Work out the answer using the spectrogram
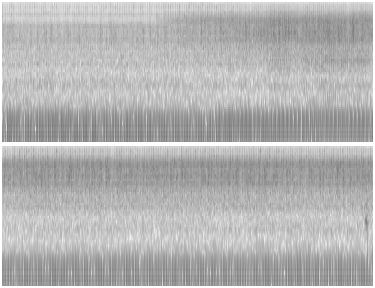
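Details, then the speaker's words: Frogeye Sprite small four-cylinder after bare-metal rebuild, steady low idle with slightly uneven beat as distributor is loosened and ignition timing adjusted by ear; engine keeps running throughout. "right so we've loosened the distributor so what we're going to do we're going to alter the ignition timing now"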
